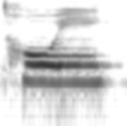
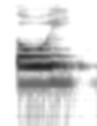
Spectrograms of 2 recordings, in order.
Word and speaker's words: tôi: Many people would say tôi, tôi tên là my name is, but the correct way to say it is tôi tên là my name is.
